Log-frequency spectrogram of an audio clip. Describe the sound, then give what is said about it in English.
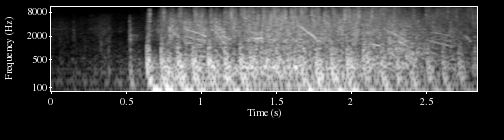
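Gunfire from a bush in a drama scene: after a brief quiet start, a loud, sustained burst of rapid automatic shots erupts and continues to the end. “He picks up Jenny and turns as Diaz fires at them from a bush.”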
